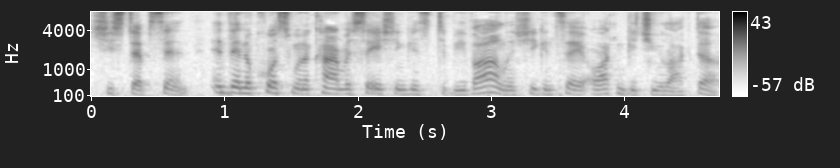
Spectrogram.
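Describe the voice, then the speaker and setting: A woman's fairly low voice, animated in tone, ordinary pitch variation, very fast pace. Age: 60s. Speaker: domestic violence counselor. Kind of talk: talk show discussion.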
